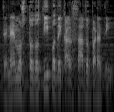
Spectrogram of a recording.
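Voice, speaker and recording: Man doing a slow solemn ad guy, music behind, lo-fi sound. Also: medium pitch, fairly bright tone, close to an everyday voice. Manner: slow, grave, dramatic pauses. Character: slow solemn male announcer in a parody shoe-shop ad.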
